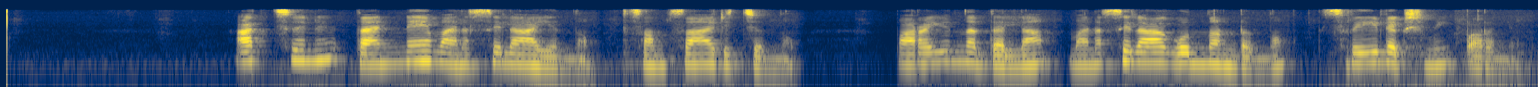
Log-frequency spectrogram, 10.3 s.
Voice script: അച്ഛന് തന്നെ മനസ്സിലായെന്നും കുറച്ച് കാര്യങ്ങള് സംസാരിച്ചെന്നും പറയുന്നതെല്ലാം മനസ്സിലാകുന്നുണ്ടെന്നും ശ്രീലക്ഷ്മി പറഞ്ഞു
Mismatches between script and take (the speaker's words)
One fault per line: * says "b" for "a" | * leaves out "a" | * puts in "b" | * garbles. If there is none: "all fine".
* leaves out "കുറച്ച് കാര്യങ്ങള്"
